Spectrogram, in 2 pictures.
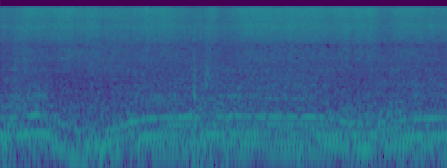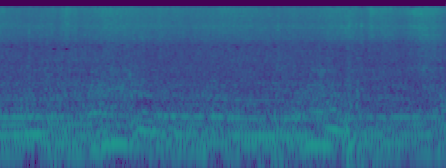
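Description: Jet boat's engine running hard through whitewater rapids, its pitch rising and falling a little, over the steady rush of churning water and wind.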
